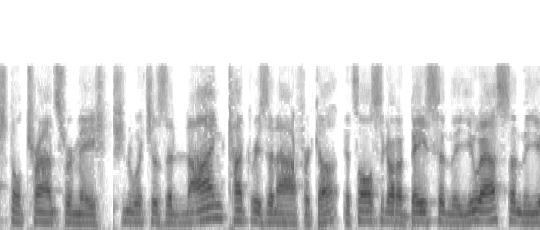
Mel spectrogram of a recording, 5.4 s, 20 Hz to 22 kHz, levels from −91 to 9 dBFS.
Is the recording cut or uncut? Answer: uncut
